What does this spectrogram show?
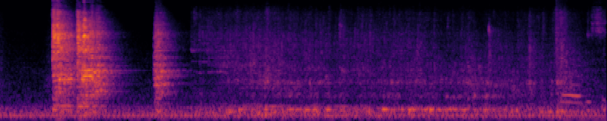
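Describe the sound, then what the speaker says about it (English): Soft candied orange peels tipped into a metal strainer in the sink, a loud clatter and splash at first, then a steady trickle of draining liquid, close. "So we've got our strainer. Put that in the sink. Just"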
